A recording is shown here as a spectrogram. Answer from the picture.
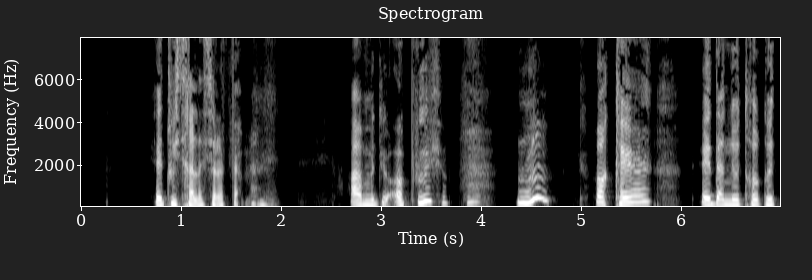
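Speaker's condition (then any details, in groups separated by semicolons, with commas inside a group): Profound deafness; audible accent from deafness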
